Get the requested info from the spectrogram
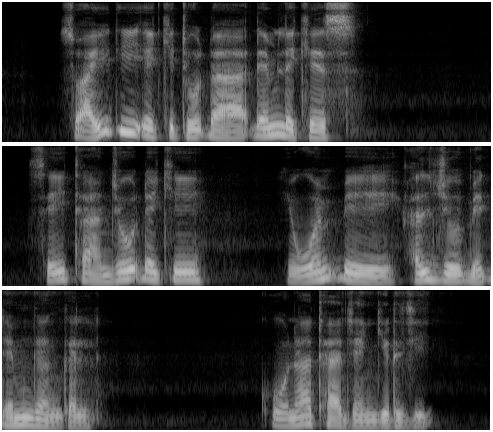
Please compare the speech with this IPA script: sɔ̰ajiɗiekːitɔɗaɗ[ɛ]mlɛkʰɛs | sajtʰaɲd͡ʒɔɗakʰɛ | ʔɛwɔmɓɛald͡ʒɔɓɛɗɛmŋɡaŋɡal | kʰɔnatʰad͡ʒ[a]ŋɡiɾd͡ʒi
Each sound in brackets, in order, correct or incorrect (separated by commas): correct, correct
